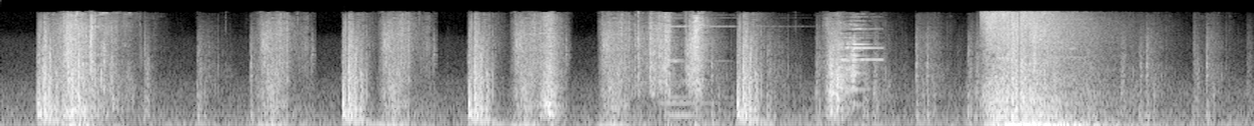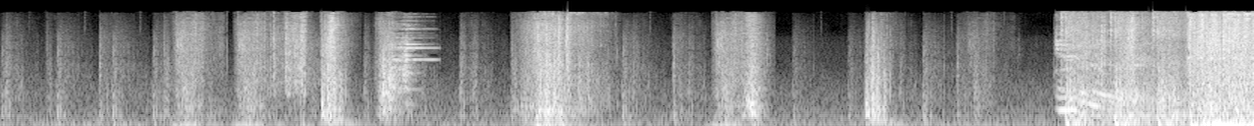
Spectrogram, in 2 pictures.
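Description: Footsteps tap quickly across wooden and stone floors.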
